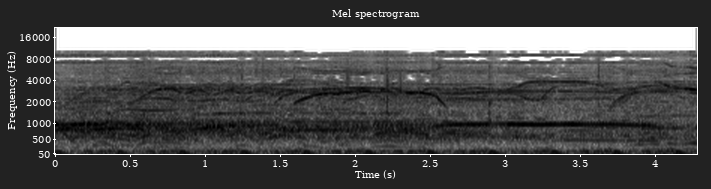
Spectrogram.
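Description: Goa psytrance dance music with a steady kick drum and swooping synth lines, with a festival crowd cheering and whooping.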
